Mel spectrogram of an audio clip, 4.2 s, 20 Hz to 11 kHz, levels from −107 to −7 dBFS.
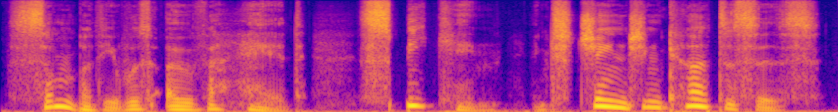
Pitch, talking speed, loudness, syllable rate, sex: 125 Hz, 70 wpm, -21 LUFS, 4.5 syllables/s, male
